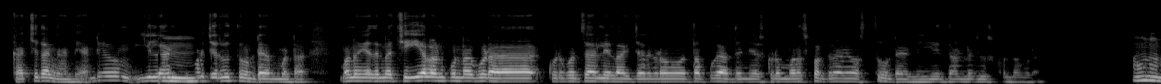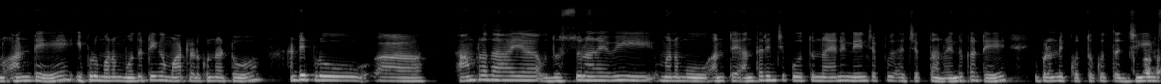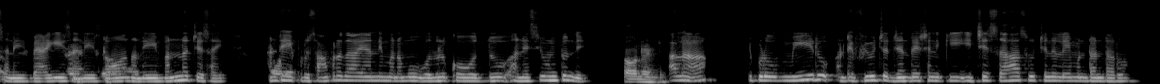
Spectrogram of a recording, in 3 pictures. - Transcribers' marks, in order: other background noise; in English: "జీన్స్"; giggle; in English: "ట్రెండ్"; in English: "బ్యాగీస్"; in English: "టార్న్"; unintelligible speech; in English: "ఫ్యూచర్ జనరేషన్‌కి"; "ఏమిటంటారు?" said as "ఏమంటంటారు?"
- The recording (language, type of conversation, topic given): Telugu, podcast, సాంప్రదాయ దుస్తులు మీకు ఎంత ముఖ్యం?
